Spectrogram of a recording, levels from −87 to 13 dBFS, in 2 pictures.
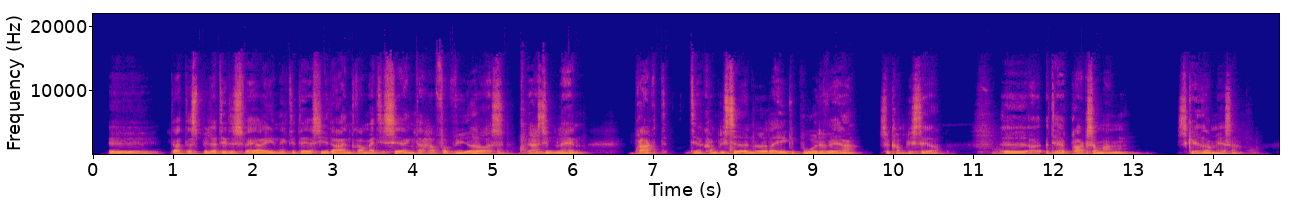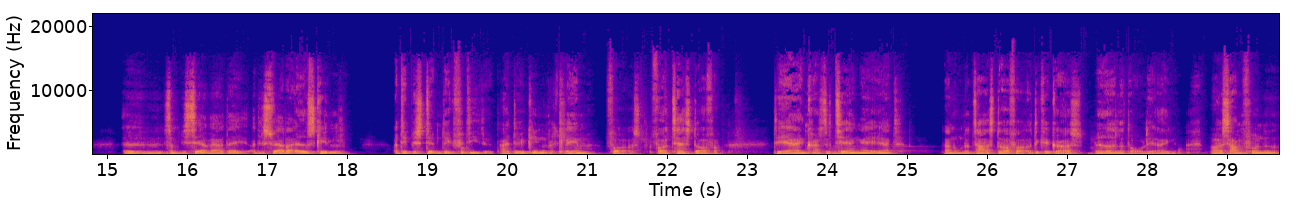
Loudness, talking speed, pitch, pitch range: -19 LUFS, 195 wpm, 100 Hz, 90-110 Hz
